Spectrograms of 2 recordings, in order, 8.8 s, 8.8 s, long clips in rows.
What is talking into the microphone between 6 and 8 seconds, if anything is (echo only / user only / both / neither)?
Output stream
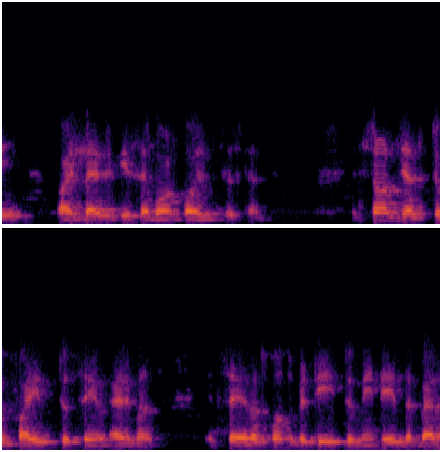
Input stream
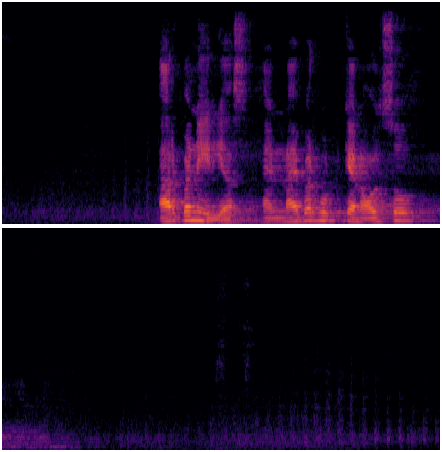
neither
